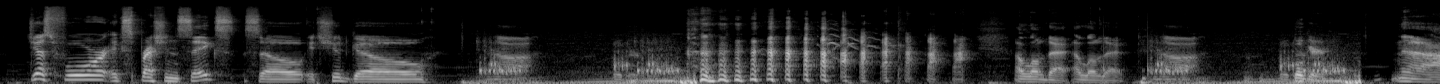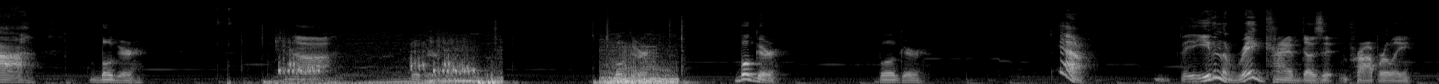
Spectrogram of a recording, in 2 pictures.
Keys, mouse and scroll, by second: 3.0 click, 4.1 click, 4.5 space, 6.8 space, 10.9 click, 11.3 space, 13.5 space, 16.6 click, 16.9 space, 19.3 space, 20.2 space, 21.1 space.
